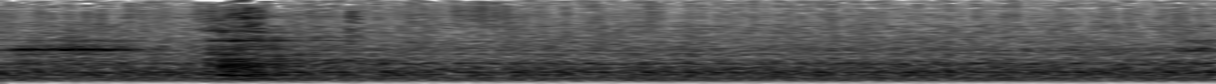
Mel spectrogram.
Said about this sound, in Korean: 저는 지금 운전을 하고 있습니다. 잠깐 신호 대기 중인데, 아, 주로 저는 방에서 녹음을 하지요. 조용히 집중해서 하는데, 지금 제가 운전하는 중에 어디를 이동하는 중인데요.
